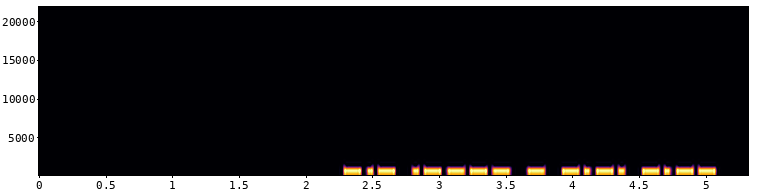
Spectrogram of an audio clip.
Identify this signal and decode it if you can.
Morse code, heard as a keyed tone, about 27 wpm, 700 Hz. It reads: K1TCY
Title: USA Call Signs - 5 Characters - Repeated 3x - 28wpm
